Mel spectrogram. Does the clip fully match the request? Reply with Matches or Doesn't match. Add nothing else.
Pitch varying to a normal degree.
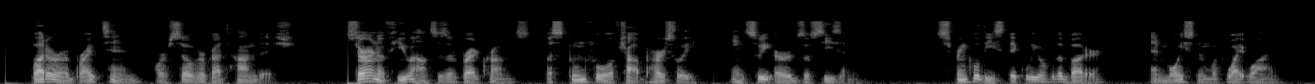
Matches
